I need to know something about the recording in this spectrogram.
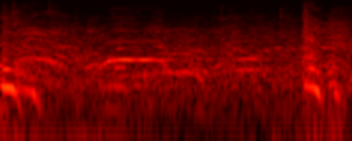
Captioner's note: crowd murmuring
